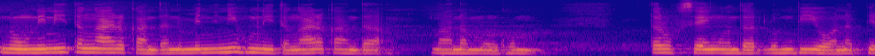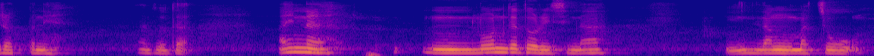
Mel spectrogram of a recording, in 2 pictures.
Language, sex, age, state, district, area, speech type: Manipuri, female, 45-60, Manipur, Bishnupur, rural, spontaneous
